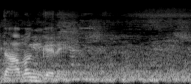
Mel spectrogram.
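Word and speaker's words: Davangere: So actual pronunciation দাবাঙ্গেরে, জায়গার নাম DBG, station code, আর 2 minute দাঁড়াচ্ছে এখানে, 10 মিনিট লেট ট্রেন।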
